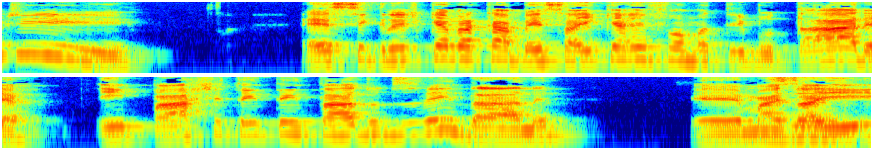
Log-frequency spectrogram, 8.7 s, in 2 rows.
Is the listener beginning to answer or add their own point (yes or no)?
yes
